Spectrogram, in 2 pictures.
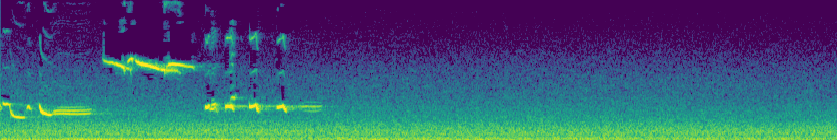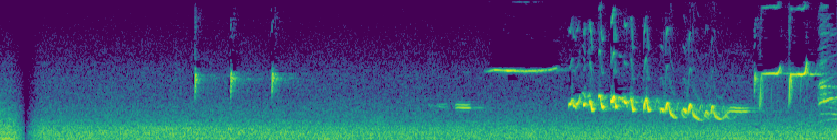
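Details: European robin seen through branches, singing two short bursts of high, jangling, fast-changing notes separated by several seconds of quiet, with low rumbling background noise early on.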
